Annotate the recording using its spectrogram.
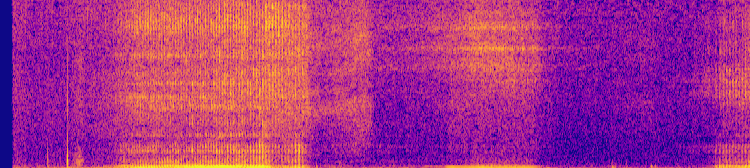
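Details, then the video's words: Sleeping dog snoring: one long, loud, rasping low snore lasting over a second, then a softer, deeper rumbling breath, and the start of another at the end. "А ваша собака храпит?"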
